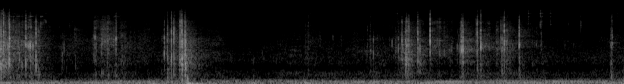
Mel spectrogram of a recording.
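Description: Thin plastic carry bag crinkling and rustling as a hand rummages inside it, in irregular bursts with louder rustles about two seconds in and again around four to five seconds in, over a faint low steady hum.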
